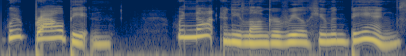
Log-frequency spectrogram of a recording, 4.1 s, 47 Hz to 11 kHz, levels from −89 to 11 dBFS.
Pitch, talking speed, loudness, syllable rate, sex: 210 Hz, 135 wpm, -15 LUFS, 5.0 syllables/s, female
